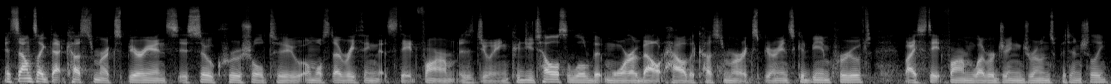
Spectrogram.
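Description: Deep-voiced young male interviewer. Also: fairly quick. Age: young adult. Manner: calm, asks short prepared questions. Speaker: interviewer, company CEO. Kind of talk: business interview. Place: studio set. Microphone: lapel mic.

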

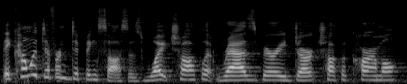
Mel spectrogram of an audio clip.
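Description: A woman's voice: medium pitch, very animated, quick pace, fairly bright tone. A young woman co-hosting a restaurant show, chatting with bubbly enthusiasm and frequent laughs. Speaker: food show co-host. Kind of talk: casual food-show chat.

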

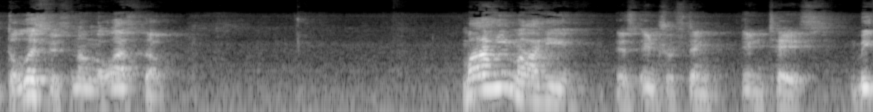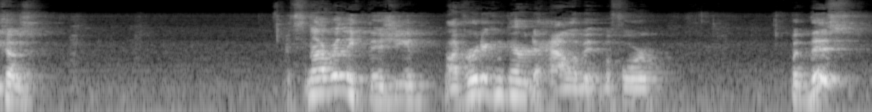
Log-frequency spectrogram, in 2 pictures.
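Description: Recorded by a fixed camera across the counter in his echoey kitchen, a home cooking vlogger in his thirties chats to the lens as he cooks and tastes. His mid-range voice is fairly bright and sing-song, unhurried, with long pauses. He rambles and is self-deprecating.

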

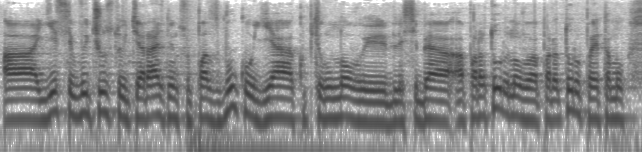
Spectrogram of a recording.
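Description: A young man runs a gaming channel, casually commentating on a football management game in a let's-play, thinking aloud with lots of fillers. His mid-range voice is warm and brisk with fairly even intonation, though it sounds a little off because he's slightly unwell.

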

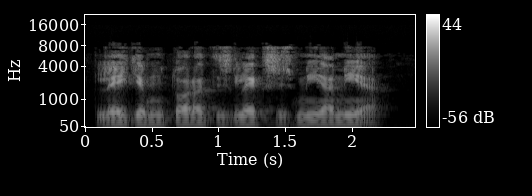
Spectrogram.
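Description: A man voicing an eager, spirited young woman resistance worker who asks quick, insistent questions, on a dull lo-fi recording. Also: mid-range voice, steady tone, darkish tone, natural voice.

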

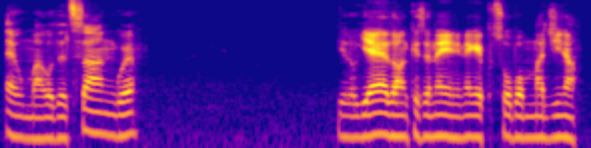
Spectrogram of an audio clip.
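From a small indoor streaming room, an Italian game streamer talks loosely and at length into a close desk microphone. His medium-pitched voice is completely flat, and his pace is moderate.

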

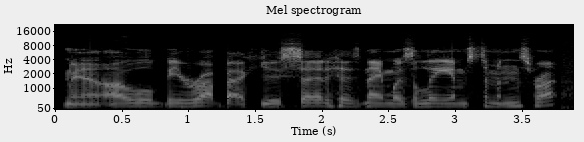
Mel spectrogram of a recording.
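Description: A man's voice: mid-range voice, fairly even intonation, measured pace, a little hiss or hum. A man casually improvising as a police deputy in an online role-play game.

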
